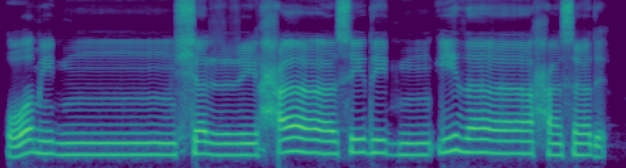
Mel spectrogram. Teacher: آگے چلیے، آخری آیت، وَمِن شَرِّ، نون کے اوپر پھر اخفا ہوگا، وَمِن شَرِّ حَاسِدٍ حَاسِدٍ، حَاسِدٍ، میرے بات پڑھیے، وَمِن شَرِّ حَاسِدٍ وَمِن شَرِّ حَاسِدٍ إِذَا حَسَدَ إِذَا حَسَدَ، یہاں پر حاسدین کے اوپر اخفا نہیں ہوگا بلکہ اظہار ہوگا، اس لیے کہ تنوین کے بعد حروف حلقی میں سے حمزہ آ رہا ہے۔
